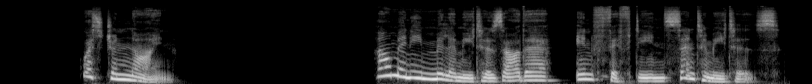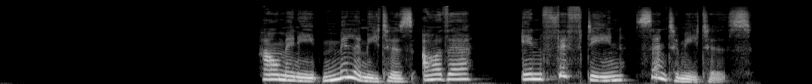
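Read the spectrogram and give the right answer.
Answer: 150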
